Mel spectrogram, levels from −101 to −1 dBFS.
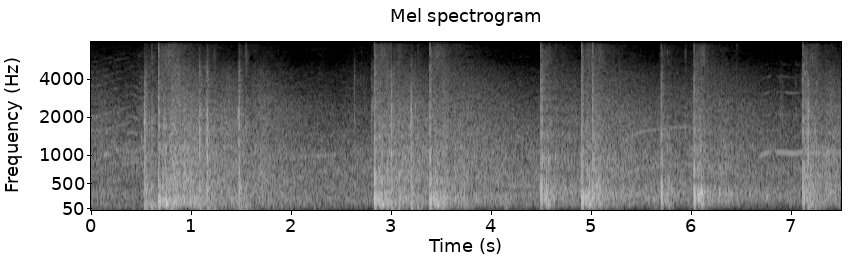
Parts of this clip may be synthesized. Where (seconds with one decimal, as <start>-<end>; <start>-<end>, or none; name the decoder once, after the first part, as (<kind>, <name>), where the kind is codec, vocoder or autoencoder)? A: none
